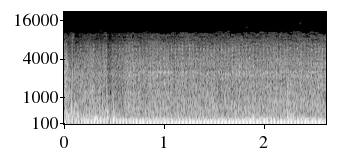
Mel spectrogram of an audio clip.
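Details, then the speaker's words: Turbocharged car with P0507 high-idle code: steady raised idle hum; spraying brake parts cleaner on a white vacuum T fitting produced a noticeable idle change, suspected vacuum leak there. "That right there, I think, is a significant change in idle, my friend. I think that's our problem."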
